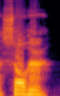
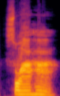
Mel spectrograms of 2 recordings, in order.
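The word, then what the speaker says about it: svāhā: Có khi á, các bạn thấy là chữ này người ta đọc là soha. Soha là từ phiên âm của tiếng Tây Tạng. Tiếng Phạn là chúng ta đọc là swaha, swa, swaha.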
